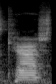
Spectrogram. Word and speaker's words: cache: I used to pronounce cache like cache too, but it's pronounced like cake.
